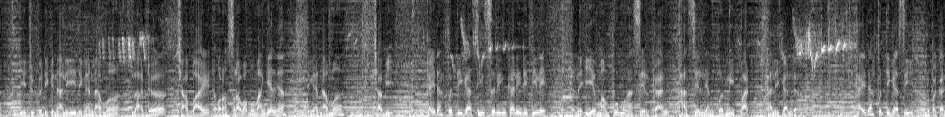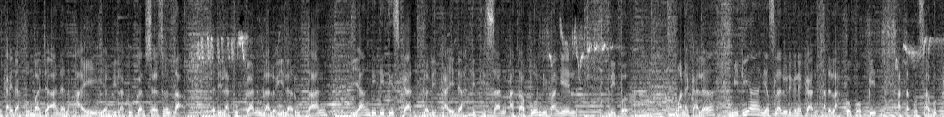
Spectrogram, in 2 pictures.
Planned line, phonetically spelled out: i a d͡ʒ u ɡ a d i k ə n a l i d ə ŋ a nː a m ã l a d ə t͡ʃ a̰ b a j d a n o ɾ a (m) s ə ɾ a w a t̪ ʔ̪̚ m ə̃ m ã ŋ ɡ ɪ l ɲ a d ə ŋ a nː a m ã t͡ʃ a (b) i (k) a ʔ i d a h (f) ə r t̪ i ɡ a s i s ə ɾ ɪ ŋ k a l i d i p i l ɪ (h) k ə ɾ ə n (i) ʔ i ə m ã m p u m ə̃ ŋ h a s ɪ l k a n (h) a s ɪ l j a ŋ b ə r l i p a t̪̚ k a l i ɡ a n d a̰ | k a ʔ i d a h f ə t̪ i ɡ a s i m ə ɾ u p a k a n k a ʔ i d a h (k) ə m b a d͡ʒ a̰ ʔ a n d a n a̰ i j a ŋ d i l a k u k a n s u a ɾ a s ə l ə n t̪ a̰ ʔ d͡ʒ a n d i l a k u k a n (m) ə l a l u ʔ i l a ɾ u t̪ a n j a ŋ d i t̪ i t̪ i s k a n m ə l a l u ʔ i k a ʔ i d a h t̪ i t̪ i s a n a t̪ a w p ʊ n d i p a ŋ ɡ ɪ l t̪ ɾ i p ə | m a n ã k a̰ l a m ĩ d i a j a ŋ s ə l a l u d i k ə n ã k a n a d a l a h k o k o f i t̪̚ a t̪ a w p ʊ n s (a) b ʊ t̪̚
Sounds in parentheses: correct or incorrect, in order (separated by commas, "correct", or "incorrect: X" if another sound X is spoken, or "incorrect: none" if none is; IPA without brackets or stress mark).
incorrect: ŋ, correct, correct, correct, correct, incorrect: a, correct, incorrect: p, correct, correct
